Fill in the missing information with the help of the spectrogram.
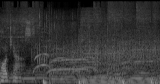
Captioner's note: crowd cheering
